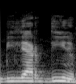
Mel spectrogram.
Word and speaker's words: biliardino: Esse aqui é um biliardino, que ele é pequenininho, de criança. Então é um biliardino. Biliardino. Repita, biliardino. Pronuncia por do dia aqui, tá? Biliardino. Di. No. Biliardino. Biliardino. Muito bom.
